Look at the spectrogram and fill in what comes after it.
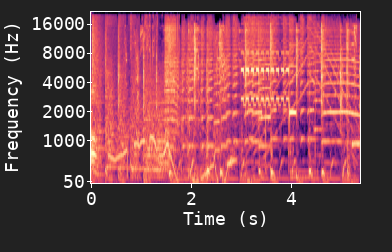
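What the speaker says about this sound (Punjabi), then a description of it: "ਸਭ ਤੋਂ ਪਹਿਲਾ ਫੋਨ ਭੱਲਾ ਅੰਕਲ ਨੂੰ ਹੀ ਲਾਉਂਦੇ ਆ।" A telephone rings in an animated Punjabi cartoon, with a busy electronic ringtone melody of repeated chirping tones sounding steadily under background music.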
